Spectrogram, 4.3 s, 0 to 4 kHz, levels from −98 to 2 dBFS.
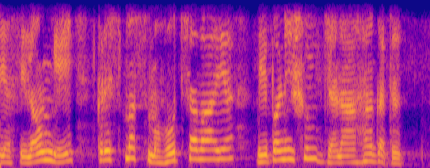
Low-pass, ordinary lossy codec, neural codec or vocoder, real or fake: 3.6 kHz; Opus, 24 kbps; codec, 16 kHz in and 24 kHz out, 2.2 kbps, FireRedTTS-2 codec; fake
